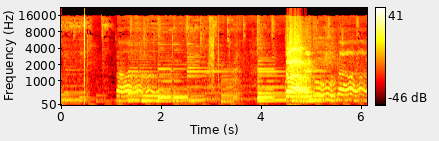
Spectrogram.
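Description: Nylon-string classical guitar being played, with a voice singing along in long held notes with a wide vibrato, loudest about four and a half seconds in.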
